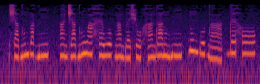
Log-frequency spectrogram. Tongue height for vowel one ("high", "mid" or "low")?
low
